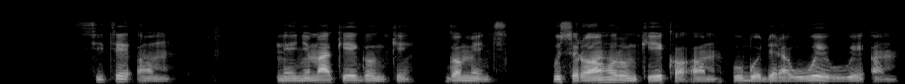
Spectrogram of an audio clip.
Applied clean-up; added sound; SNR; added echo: none; none; none; none.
